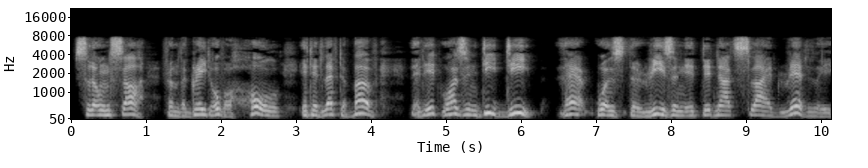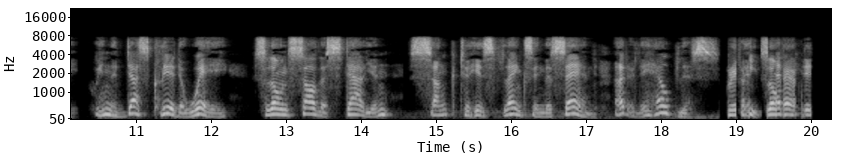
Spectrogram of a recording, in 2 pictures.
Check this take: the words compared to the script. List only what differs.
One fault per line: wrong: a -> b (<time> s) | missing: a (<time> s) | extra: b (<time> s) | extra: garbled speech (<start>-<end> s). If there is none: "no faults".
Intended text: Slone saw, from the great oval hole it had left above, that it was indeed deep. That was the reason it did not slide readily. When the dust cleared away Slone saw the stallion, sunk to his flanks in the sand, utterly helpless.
extra: garbled speech (18.9-20.0 s)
